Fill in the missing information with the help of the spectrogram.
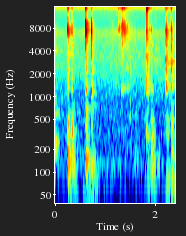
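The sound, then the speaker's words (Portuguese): Keys clatter on a computer keyboard as someone types with one hand while logging into email, in short, irregular bursts of a few taps each, fairly quiet, with brief pauses between clusters and no voices. “Tô digitando com uma mão, velho.”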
